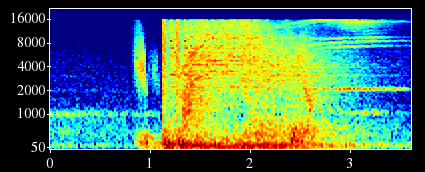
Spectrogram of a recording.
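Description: A soft game sound effect whooshes.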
